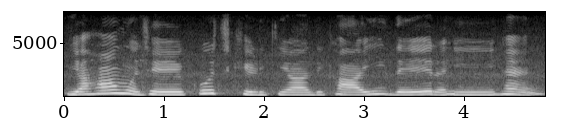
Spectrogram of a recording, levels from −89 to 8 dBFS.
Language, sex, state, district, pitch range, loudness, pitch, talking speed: Hindi, female, Madhya Pradesh, Katni, 220-255 Hz, -14 LUFS, 235 Hz, 100 wpm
